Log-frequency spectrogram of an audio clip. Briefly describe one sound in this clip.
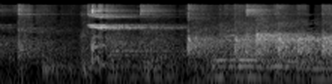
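A table tennis ball clicks back and forth off paddles and a table in an echoing hall.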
